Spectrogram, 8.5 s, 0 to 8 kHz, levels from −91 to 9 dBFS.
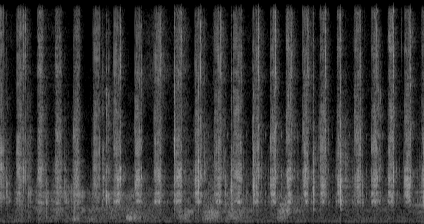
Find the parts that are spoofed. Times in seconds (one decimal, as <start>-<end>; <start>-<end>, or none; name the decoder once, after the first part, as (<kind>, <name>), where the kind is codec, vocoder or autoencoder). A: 0.5-1.7 (codec, DAC); 3.2-3.9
